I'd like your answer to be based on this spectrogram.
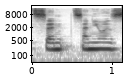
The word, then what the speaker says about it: Senua: It was the Hellblade Senua's Sacrifice. Is that how you say your name? – Senua, yes.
